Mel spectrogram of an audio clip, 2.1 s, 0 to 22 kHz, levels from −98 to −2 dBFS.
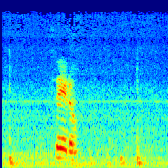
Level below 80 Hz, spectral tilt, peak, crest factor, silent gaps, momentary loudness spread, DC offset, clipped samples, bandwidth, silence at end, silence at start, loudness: -44 dBFS; -6 dB/octave; -2 dBFS; 20 dB; none; 22 LU; under 0.1%; under 0.1%; 16 kHz; 0.05 s; 0.05 s; -16 LUFS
